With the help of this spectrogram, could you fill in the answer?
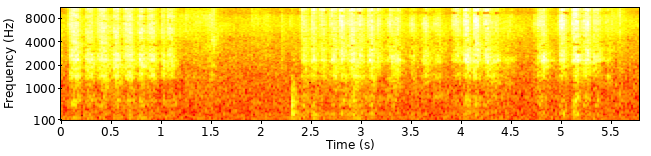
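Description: A green wooden colored pencil rubs back and forth across a flat white paper coloring page on a table, shading leaves while the other hand holds the sheet. Soft, bright, scratchy strokes come in quick rhythmic bursts separated by brief quiet pauses.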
